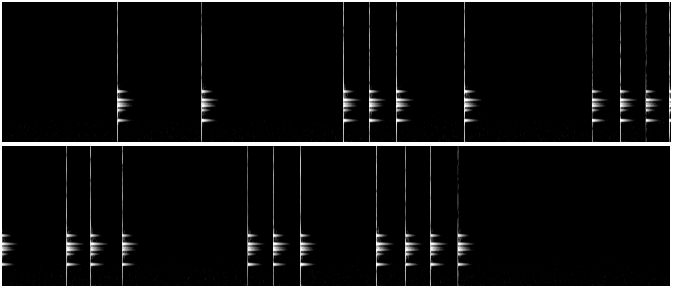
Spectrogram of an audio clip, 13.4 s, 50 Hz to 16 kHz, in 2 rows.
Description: Tap code, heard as taps on glass, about 4 knocks a second. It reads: ALSO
